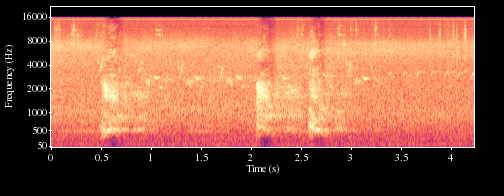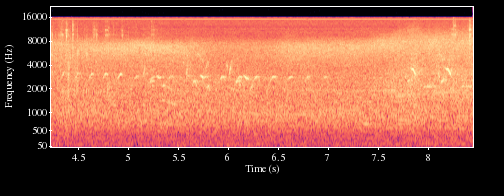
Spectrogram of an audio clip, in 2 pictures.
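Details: Pet dog facing off with a groundhog outdoors, barking three times in short bursts spaced over about two seconds, followed by quiet background hiss and faint birdsong.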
